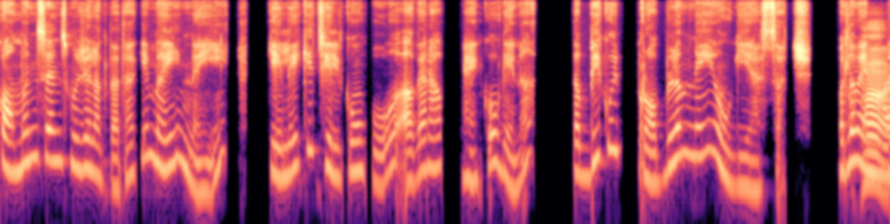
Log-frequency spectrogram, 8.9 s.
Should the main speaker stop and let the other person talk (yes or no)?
yes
